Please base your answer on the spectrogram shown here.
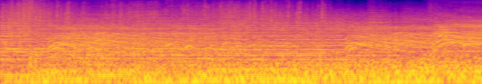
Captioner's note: dramatic orchestral music; soldiers grunt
